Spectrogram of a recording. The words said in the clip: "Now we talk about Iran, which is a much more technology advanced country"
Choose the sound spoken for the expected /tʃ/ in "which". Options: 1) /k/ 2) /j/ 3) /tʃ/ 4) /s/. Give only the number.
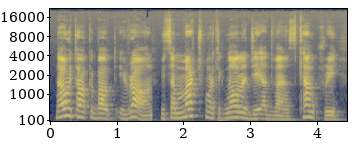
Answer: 4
